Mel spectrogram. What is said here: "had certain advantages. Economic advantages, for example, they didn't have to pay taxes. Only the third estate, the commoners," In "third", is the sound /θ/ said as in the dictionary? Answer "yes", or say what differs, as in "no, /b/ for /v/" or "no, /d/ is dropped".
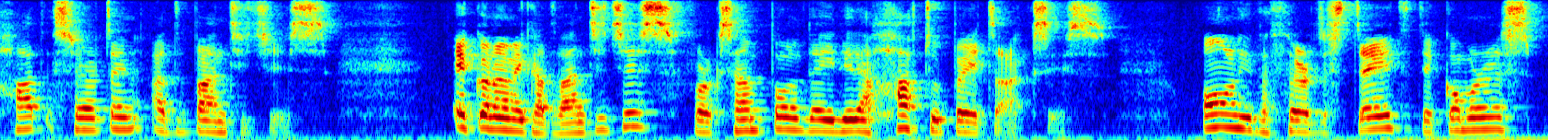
yes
